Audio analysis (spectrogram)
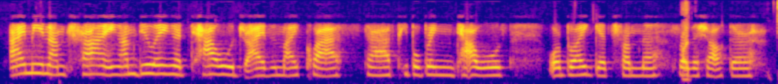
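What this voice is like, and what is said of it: Slight New Jersey accent. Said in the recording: “a little bit of a Joyzy accent you had there”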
